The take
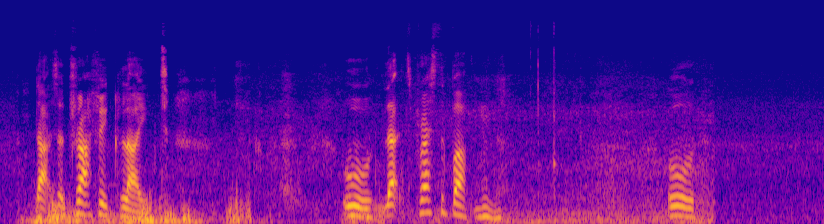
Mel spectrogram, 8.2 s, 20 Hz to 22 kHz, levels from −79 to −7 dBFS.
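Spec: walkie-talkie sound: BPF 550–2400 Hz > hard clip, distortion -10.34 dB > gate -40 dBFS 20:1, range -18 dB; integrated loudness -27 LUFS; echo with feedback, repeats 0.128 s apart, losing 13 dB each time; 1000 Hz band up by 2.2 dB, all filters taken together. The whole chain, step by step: BPF 550–2400 Hz; bell 1000 Hz +4 dB; feedback echo 0.128 s, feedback 22%, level -13 dB; hard clip -13.5 dBFS; gate -40 dBFS 20:1, range -18 dB; gain -2 dB

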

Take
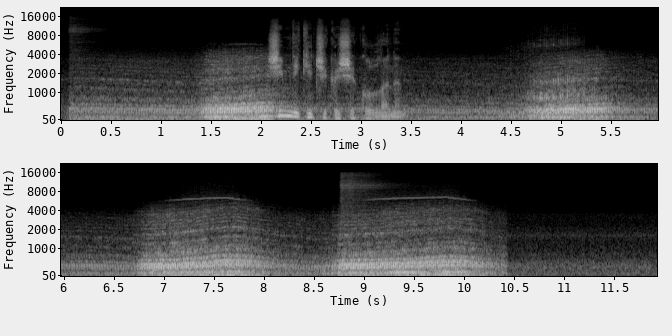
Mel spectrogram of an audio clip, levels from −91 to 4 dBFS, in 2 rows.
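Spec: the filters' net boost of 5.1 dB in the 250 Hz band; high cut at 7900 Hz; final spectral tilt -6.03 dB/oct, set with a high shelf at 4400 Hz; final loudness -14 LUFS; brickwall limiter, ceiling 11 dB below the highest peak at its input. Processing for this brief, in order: LPF 7900 Hz; bell 250 Hz +7.5 dB; high shelf 4400 Hz +7.5 dB; gain +16 dB; limiter -3 dBFS

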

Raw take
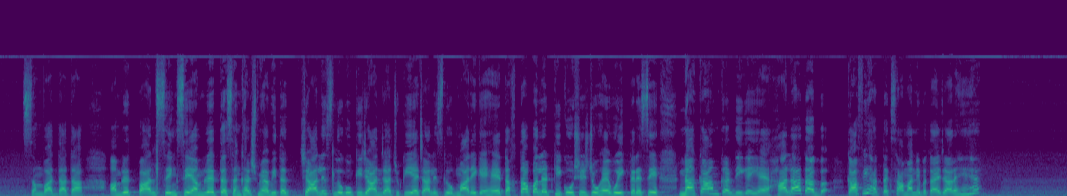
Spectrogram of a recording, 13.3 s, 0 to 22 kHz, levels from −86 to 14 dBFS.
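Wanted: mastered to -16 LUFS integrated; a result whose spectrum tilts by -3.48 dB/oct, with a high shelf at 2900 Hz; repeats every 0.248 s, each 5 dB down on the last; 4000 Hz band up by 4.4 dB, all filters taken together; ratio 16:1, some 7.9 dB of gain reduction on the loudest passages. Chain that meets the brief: high shelf 2900 Hz +4 dB; bell 4000 Hz +3.5 dB; compressor 16:1, threshold -25 dBFS; feedback echo 0.248 s, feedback 56%, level -5 dB; gain +13.5 dB

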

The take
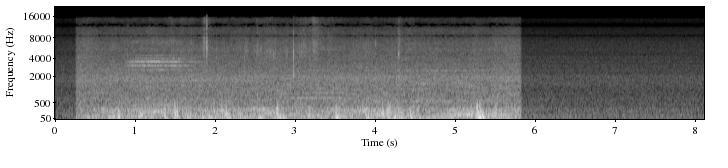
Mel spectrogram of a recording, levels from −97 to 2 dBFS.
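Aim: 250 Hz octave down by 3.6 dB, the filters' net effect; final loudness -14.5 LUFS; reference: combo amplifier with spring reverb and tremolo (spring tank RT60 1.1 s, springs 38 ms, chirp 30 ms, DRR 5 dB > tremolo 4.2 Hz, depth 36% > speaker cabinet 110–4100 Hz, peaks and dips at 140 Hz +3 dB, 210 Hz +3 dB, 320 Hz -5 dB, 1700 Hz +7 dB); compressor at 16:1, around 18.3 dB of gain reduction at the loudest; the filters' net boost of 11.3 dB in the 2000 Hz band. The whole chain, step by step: bell 250 Hz -6 dB; bell 2000 Hz +8.5 dB; compressor 16:1, threshold -27 dBFS; spring tank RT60 1.1 s, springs 38 ms, chirp 30 ms, DRR 5 dB; tremolo 4.2 Hz, depth 36%; speaker cabinet 110–4100 Hz, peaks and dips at 140 Hz +3 dB, 210 Hz +3 dB, 320 Hz -5 dB, 1700 Hz +7 dB; gain +16 dB

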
